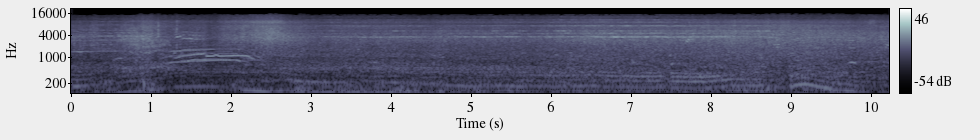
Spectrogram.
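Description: Tyres churn and splash through deep mud.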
